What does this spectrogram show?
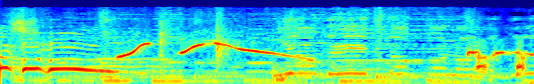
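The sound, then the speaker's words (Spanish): A crowd of local townspeople welcomes a guest guitarist with loud, shrill whistles, several long rising and sliding tones overlapping, above a steady low murmur of cheering voices. “Eh, pues, bueno, es que aquí tenemos a gente del pueblo y les gusta pues la grita, la bulla y bueno, así te dan la bienvenida”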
